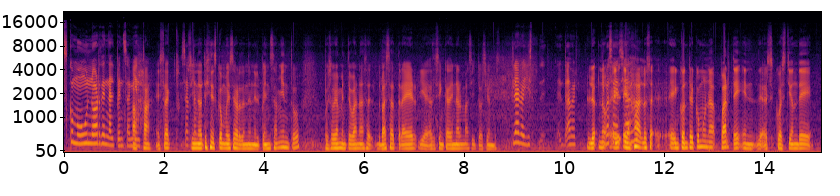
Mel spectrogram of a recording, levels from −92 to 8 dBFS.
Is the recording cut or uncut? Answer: uncut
